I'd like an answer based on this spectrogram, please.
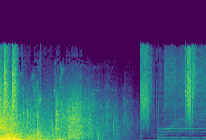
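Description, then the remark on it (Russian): A loud, booming gunshot effect with a long reverberant tail that fades over a couple of seconds, followed by a few short, quieter hits and a faint sustained tone. “Прицел наведен на цель, выстрел.”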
